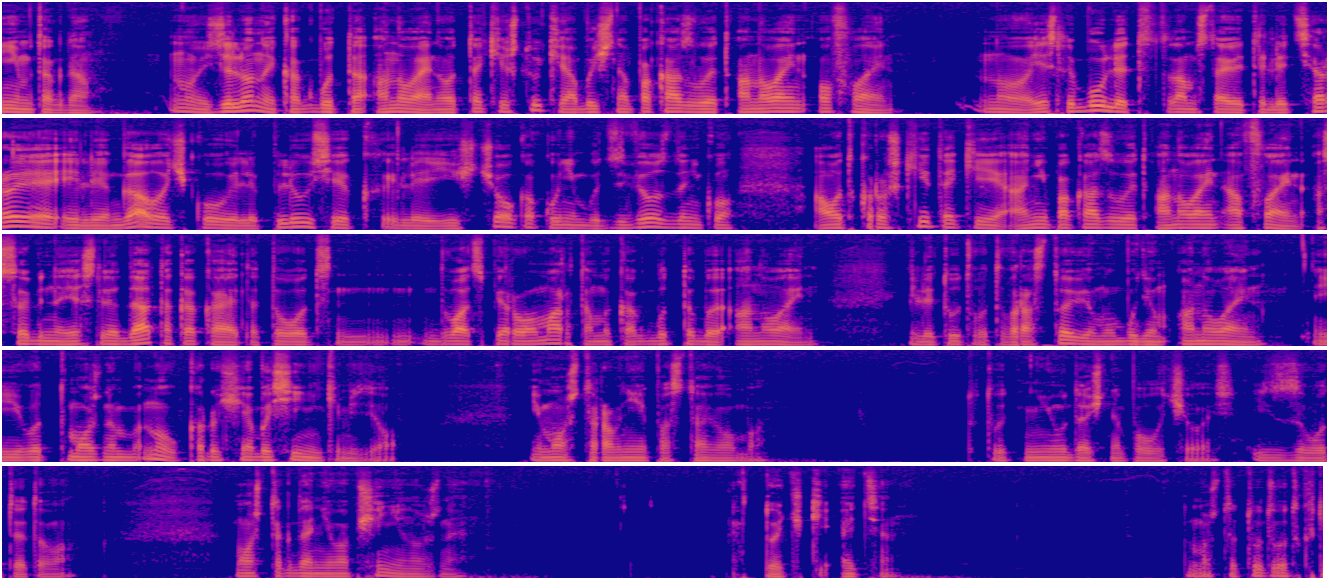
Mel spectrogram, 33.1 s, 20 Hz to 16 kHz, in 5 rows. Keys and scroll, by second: 9.1 space, 21.5 space, 22.3 shift+p, 27.9 space, 30.3 space.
